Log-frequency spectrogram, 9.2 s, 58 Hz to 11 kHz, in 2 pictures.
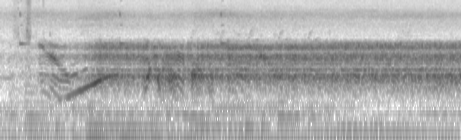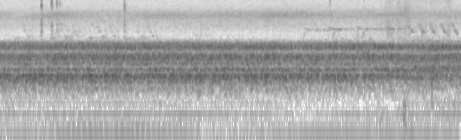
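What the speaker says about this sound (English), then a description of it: "This is RF interference or electrical noise, not people talking." Static-laden RF interference hisses and drones on a 17-meter HF amateur radio channel, with a brief swooping tone at the start followed by steady buzzing electrical noise and faint tonal hum throughout.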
